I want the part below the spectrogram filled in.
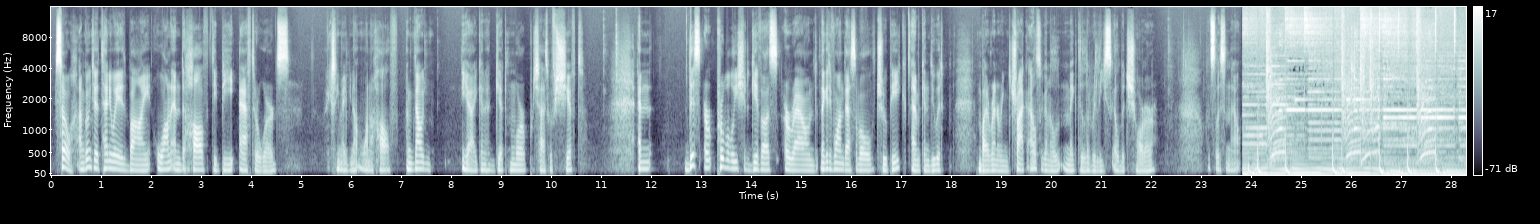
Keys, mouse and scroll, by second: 0.1-5.7 drag, 5.9 shift+click, 6.8-7.2 shift+scroll up 1, 7.6-11.1 shift+scroll up 1, 19.9-22.0 scroll up 1, 22.0-22.4 scroll up 1, 23.1 ctrl+scroll up 1, 23.7 space.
